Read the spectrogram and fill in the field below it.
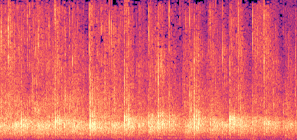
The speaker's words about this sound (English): Can you guys welcome our lovely assistants? Come on, we'll give them a big hand.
